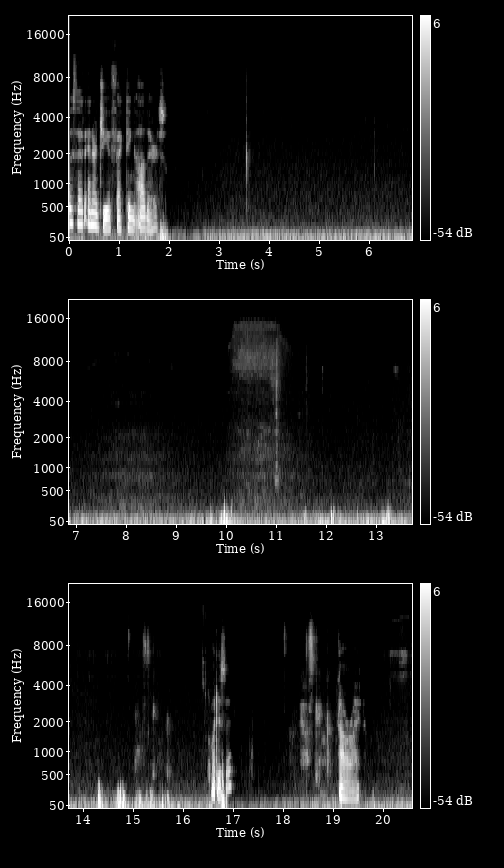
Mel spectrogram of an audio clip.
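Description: A young man speaks softly close to a microphone.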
